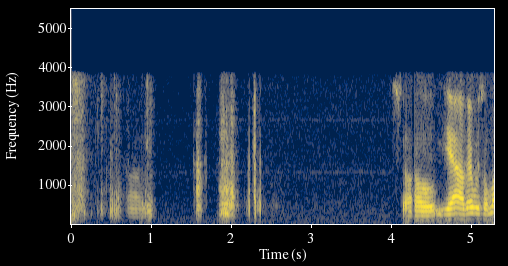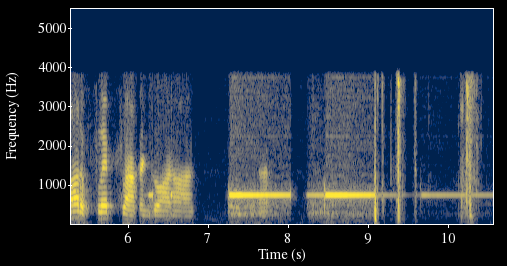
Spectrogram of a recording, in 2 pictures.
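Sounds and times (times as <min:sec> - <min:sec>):
clicks and crackles on the telephone line: 0:00.0 - 0:02.5
speech: 0:04.5 - 0:06.9
telephone line beep marking an incoming radio caller: 0:07.3 - 0:10.5.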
